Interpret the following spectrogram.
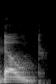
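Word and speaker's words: doubt: ओ यू बी टी हालांकि यहां पे बी साइलेंट है इसे हम पढ़ते हैं डाउट क्या पढ़ते हैं डाउट इनको देखिए सी ओ यू एन टी इसे पढ़ना है काउंट।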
